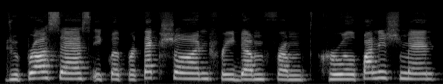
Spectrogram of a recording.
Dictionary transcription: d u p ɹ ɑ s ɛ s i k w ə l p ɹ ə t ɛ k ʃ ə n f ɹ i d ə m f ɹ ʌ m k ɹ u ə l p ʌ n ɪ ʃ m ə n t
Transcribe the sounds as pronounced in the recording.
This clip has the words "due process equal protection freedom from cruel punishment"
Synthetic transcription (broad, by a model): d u p ɹ ɑ s ɛ s i k w ə l p ɹ ə t ɛ k ʃ ə n f ɹ i d ə m f ɹ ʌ m k ɹ u ə l p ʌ n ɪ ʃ m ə n t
